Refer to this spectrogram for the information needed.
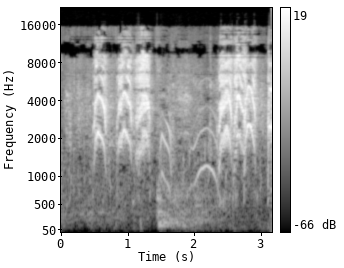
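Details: A parrot gives its own natural call rather than copied voices: bright, rasping chirps in quick bursts of three or four, with a single longer, lower whistled note rising then falling between them.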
